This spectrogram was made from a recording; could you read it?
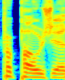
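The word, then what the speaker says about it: Popo Agie: It's one of the most mispronounced rivers. You would just annihilate the name of this if you just looked Popo at the spelling Aggie. Because you really bet. Yeah, that's right. Because it's spelled P-O-P-O. And then space, and then A-G-I-E. So it's pronounced Popoja. It's a Native American thing.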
